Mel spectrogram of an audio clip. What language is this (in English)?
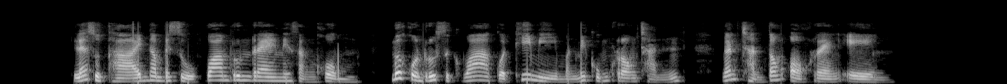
Thai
